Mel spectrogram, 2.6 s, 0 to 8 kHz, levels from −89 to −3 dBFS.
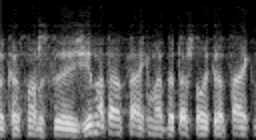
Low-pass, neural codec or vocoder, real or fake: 7.2 kHz; codec, 16 kHz, 16 kbps, FunCodec, trained on Chinese and English, 50 frames a second; fake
